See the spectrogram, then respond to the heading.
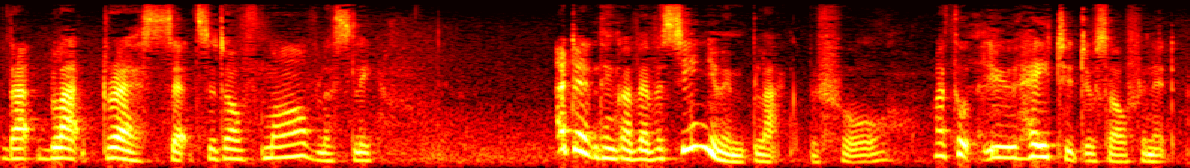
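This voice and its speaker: An actress playing a worldly, quietly probing society woman with an English accent and a husky voice in a radio mystery. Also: fairly low pitch, lively intonation, normal speed, slight background noise, close to an everyday voice. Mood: cool, curious.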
